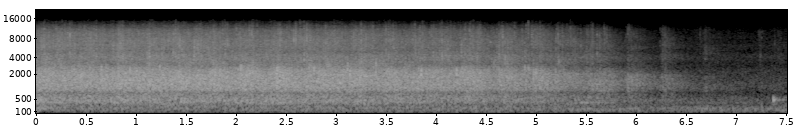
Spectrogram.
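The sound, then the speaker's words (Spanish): A church audience applauds the Lord in a dense, sustained wash of clapping that holds steady, then gradually thins and fades toward the end, with a lone final clap. “Démosle fuerte las palmas al Señor”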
